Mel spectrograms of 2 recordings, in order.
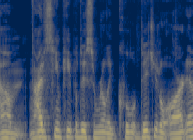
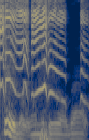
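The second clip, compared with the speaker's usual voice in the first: very high put-on voice for the dog; high squeaky dog voice; faster than usual. Voicing Daisy answering the owner, very high squeaky.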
